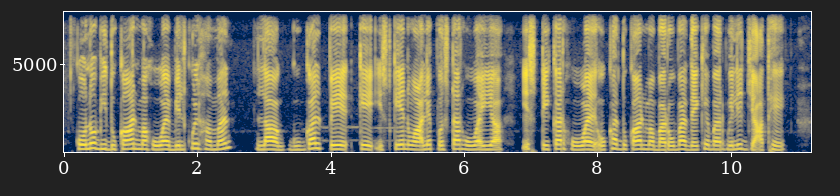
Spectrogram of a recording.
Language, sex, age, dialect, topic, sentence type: Chhattisgarhi, female, 18-24, Eastern, banking, statement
